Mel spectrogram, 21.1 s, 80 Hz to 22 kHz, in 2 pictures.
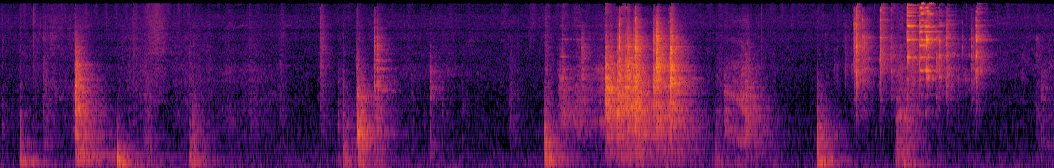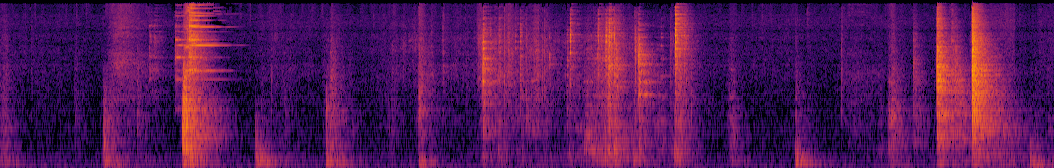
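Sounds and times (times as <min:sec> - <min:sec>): metal parts clattering and scraping: 0:05.6 - 0:07.6, 0:08.4 - 0:10.0, 0:11.8 - 0:12.9, 0:15.0 - 0:17.6
ringing metal clanks: 0:12.1 - 0:13.0.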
